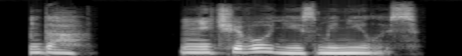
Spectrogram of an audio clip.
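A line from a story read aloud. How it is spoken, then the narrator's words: Sad agreement. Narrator (Russian): грустно согласилась она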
